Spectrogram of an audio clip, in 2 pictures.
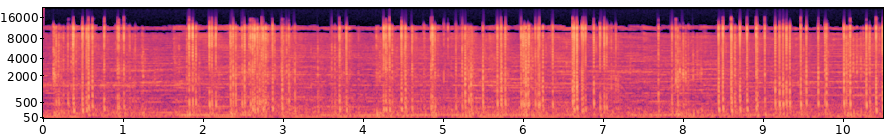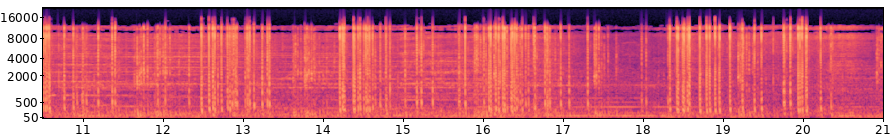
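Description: Large fireworks display: a continuous rapid string of shell bursts, bangs and crackles, over music playing with the show.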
